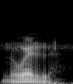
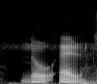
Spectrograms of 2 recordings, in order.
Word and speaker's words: Noël: that means that those 2 vowels have to be pronounced separately. So inu, I. A very good example is Noël, which is very apropos. Noël. So you have 2 vowels, and because they are pronounced separately, you put the trema on the second one, the last one.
